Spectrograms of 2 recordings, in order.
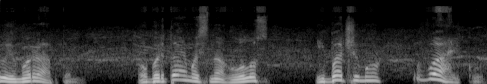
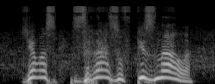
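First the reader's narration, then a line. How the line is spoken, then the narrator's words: Joyful cry. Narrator (Ukrainian): радісно скрикекече Валька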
